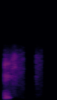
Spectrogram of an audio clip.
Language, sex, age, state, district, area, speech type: Manipuri, male, 30-45, Manipur, Ukhrul, rural, conversation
